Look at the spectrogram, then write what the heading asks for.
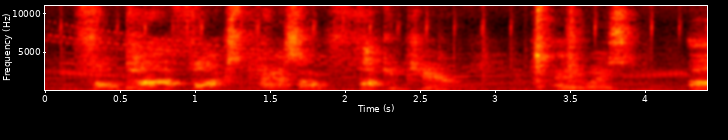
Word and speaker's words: faux pas: Oh, Michael, it's actually pronounced faux pas. Faux pas, Fox Pass, I don't fucking care.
